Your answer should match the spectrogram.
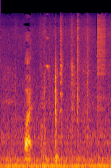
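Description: A man says a single word, then pauses over a steady low hum with a couple of faint clicks.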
